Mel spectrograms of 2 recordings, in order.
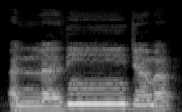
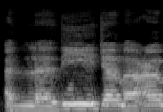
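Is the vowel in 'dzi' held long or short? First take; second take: long; short. First: The vowel in 'dzi' is held too long. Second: The vowel in 'dzi' is held two counts. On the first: The speaker calls it wrong. "dzi-nya terlalu panjang, melebihi dua harokat" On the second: The speaker calls it right. "dibaca panjang dua harokat"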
